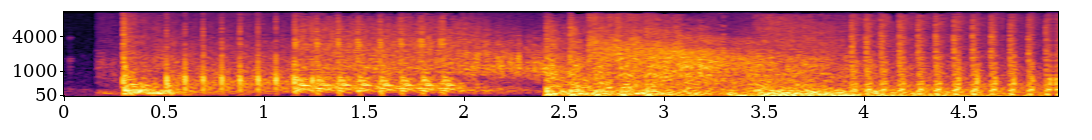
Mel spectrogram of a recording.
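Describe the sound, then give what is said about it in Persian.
Rapid bursts of automatic gunfire crackle continuously, dense and loud, with overlapping volleys echoing as if across open streets; no voices are heard. Mujahideen groups entering Kabul, Afghanistan, on 8 Saur 1371; the shooting is partly fighting between mujahideen groups and partly celebratory fire for their victory. “بخشی از تیراندازی ها از جنگ میان گروه های مختلف مجاهدین حکایت می کرد و بخش دیگر هم از شادیانه به مناسبت پیروزی.”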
